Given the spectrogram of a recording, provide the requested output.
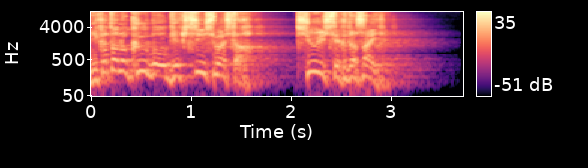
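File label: Speech Destroy Ally Aircarrier, Japanese; World Of Warships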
